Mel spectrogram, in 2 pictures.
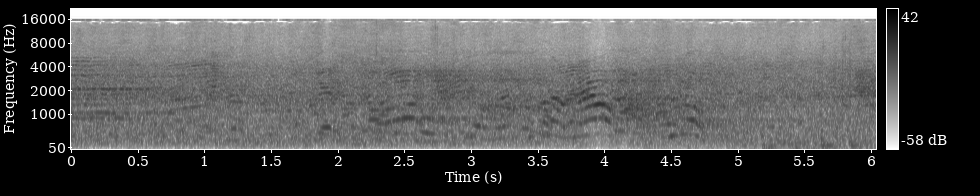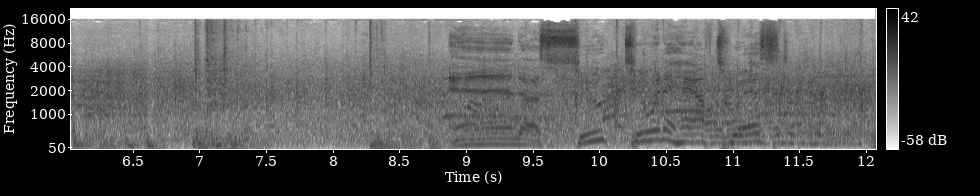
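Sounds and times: arena crowd murmur: 0.0s - 6.9s, 8.6s - 12.0s.

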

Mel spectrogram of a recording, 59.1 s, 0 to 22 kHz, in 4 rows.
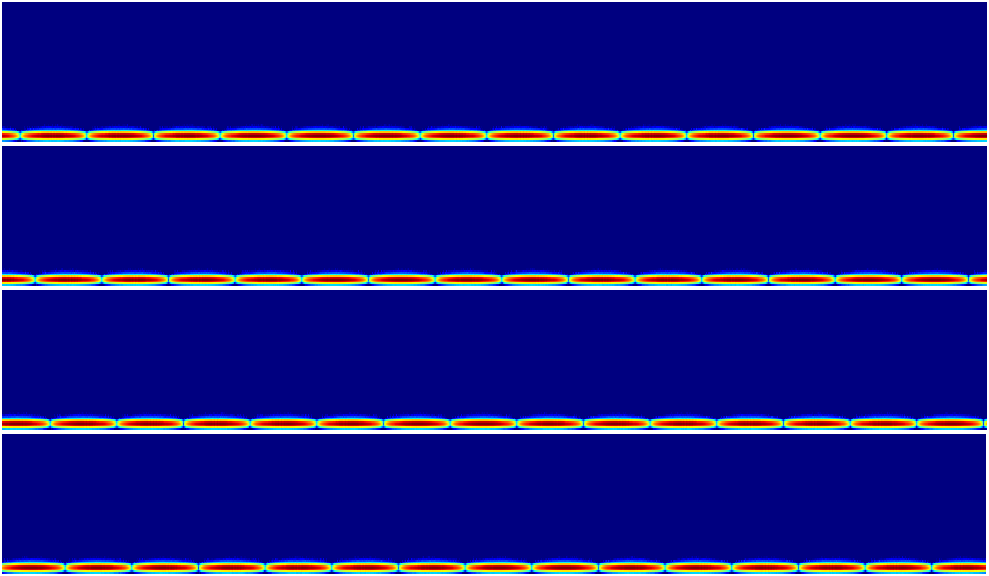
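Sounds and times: low pulsing pure tone: 0.0s - 59.0s.

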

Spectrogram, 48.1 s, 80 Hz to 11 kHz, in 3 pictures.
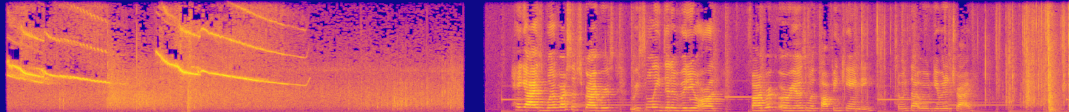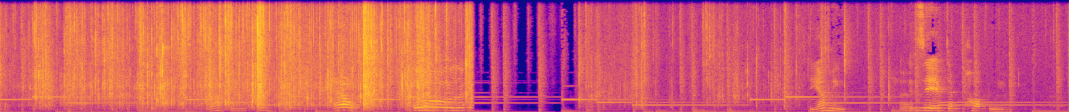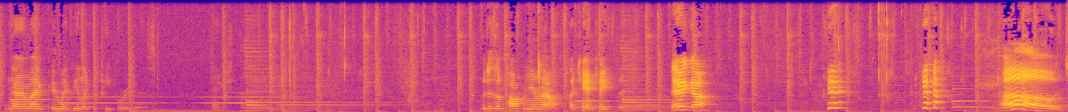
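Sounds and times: firework bang: 0.1s - 7.0s
firework crackling: 0.1s - 7.0s, 14.8s - 23.2s, 24.8s - 28.5s
firework whistles: 0.1s - 7.0s
background music: 7.4s - 48.0s
plastic wrapper crinkling: 14.7s - 23.2s, 24.7s - 28.8s.

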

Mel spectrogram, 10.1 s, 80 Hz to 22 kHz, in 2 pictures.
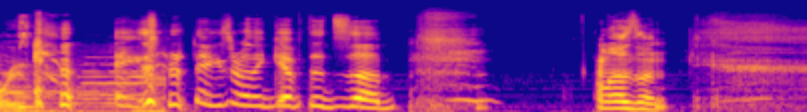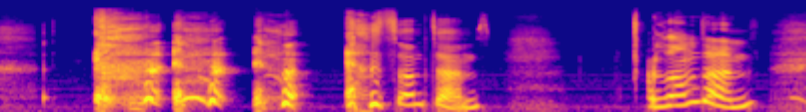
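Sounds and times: woman coughing: 0.1s - 1.2s, 5.6s - 7.6s.

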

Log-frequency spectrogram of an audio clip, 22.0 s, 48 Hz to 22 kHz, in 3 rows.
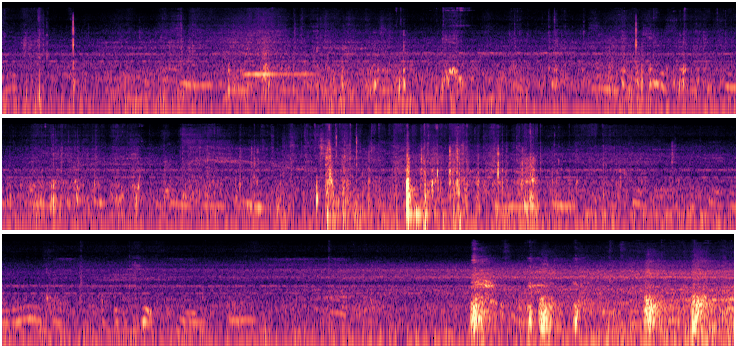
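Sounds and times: faint voices talking: 0.0s - 22.0s
faint steady tone: 11.9s - 19.4s.

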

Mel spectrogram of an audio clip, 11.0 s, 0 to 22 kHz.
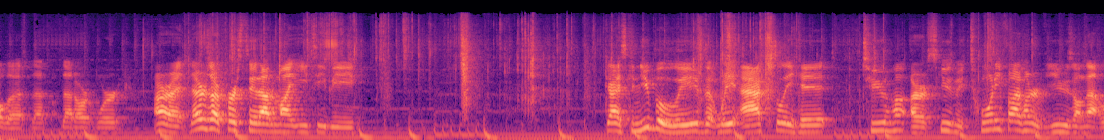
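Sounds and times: background music with low beat: 0.0s - 11.0s
foil wrapper crinkling and tearing: 1.3s - 8.3s, 9.7s - 10.3s.

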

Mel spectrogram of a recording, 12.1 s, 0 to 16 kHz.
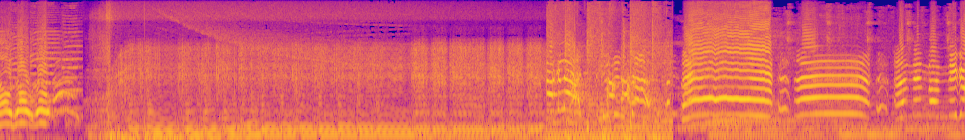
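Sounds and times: girl wailing and sobbing: 6.9s - 11.5s.

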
